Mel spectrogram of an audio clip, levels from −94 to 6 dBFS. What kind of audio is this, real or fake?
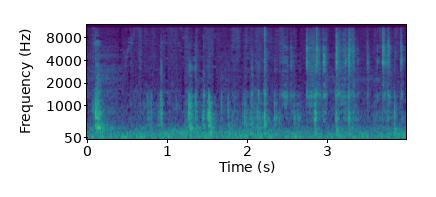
fake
